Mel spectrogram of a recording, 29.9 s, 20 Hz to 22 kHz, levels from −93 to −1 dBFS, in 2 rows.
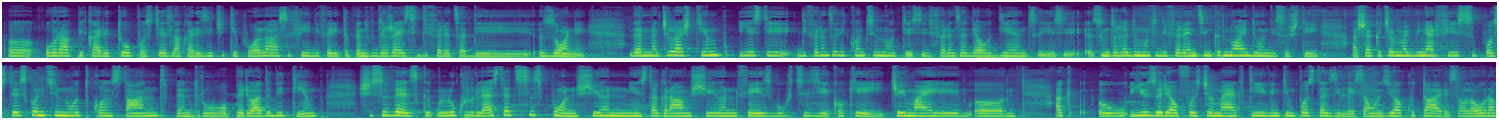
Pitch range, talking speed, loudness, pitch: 195-220 Hz, 205 wpm, -19 LUFS, 205 Hz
